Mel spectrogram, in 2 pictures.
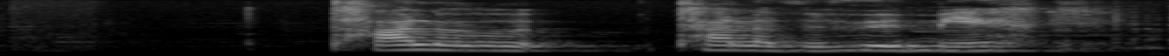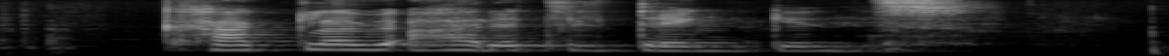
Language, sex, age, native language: Icelandic, male, 11, Polish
